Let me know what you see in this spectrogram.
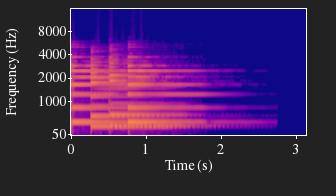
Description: Eb Major 7th Suspended 4th, Ukulele; arpeggiated; 13,14,11,11; EbM7sus4

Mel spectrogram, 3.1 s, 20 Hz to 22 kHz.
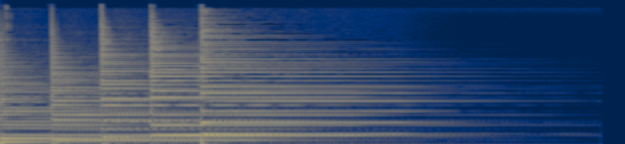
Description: F sharp Minor 6th, Guitar Open F; arpeggiated; 6,8,9,8,6,x

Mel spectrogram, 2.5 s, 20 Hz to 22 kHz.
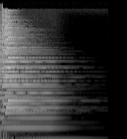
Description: G 7th Suspended 2nd Suspended 4th C chord

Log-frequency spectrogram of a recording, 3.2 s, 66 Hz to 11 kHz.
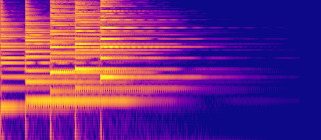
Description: A 7th Guitar Standard, chord; arpeggiated; JGuitar

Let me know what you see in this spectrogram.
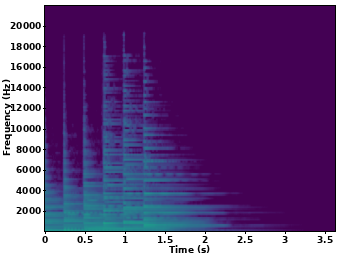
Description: Ab 7th Suspended 2nd Suspended 4th, Gb

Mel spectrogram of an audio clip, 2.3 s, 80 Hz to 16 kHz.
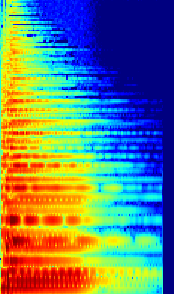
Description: E Suspended 2nd

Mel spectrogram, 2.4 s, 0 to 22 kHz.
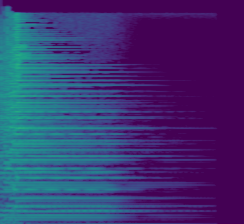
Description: E Major Sharp 11th

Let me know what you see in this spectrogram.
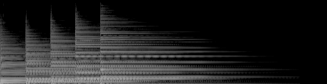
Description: Gb Major 7th Suspended 4th, down, Guitar, Open G

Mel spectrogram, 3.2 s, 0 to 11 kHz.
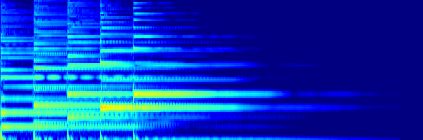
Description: Ab Major 7th Suspended 4th Sharp 5th E

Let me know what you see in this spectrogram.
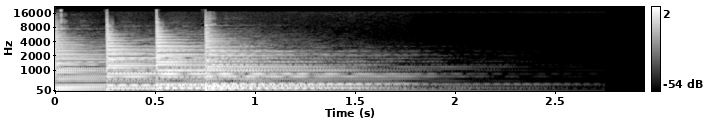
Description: G Diminished 7th; arpeggiated; JGuitar

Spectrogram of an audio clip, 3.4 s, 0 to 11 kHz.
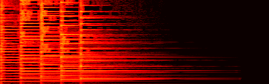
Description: F Minor 6th Add 9th F down Guitar DADGAD

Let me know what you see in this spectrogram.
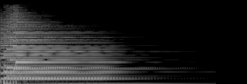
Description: G Major 7th Suspended 4th, C

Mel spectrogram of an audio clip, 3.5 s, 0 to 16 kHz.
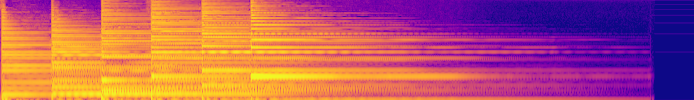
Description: B 7th Suspended 2nd, chord

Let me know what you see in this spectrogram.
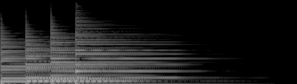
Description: Db Suspended 2nd, Dbsus2 chord; arpeggiated; JGuitar

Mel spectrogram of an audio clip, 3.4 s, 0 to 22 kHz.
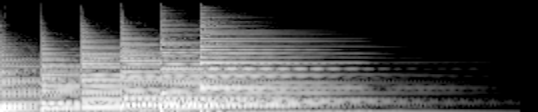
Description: A sharp Major 7th Suspended 2nd Suspended 4th A

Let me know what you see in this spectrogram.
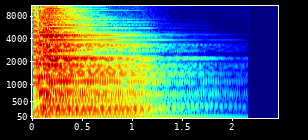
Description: Db Major 11th, Guitar; strummed

